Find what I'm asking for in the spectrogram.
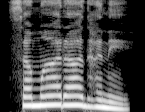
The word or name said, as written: ಸಮಾರಾಧನೆ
